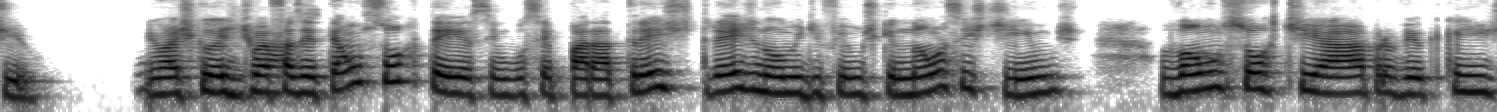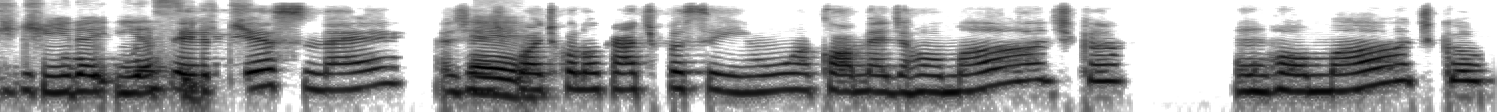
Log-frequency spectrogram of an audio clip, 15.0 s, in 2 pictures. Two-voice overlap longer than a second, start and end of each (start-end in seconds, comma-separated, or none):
7.5-8.9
